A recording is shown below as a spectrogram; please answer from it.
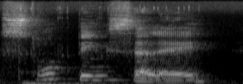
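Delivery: wide-pitched mock posh British accent.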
